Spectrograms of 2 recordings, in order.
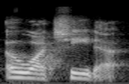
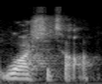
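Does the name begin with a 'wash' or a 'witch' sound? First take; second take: witch; wash. First: The first syllable sounds like 'witch'. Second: The first syllable sounds like 'wash'. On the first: The speaker calls it wrong. "everyone always calls it Ouachita" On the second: The speaker calls it right. "it's actually Ouachita"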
